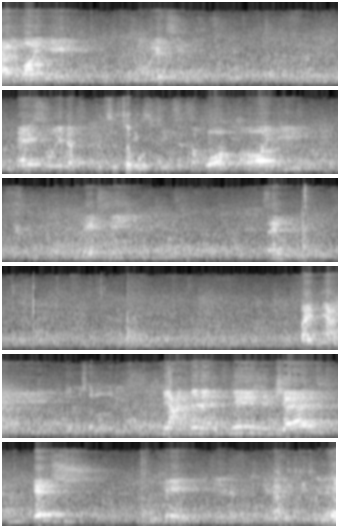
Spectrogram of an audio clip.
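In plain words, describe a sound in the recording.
A middle-aged man speaks with animation, lecturing.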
